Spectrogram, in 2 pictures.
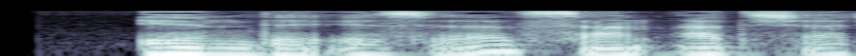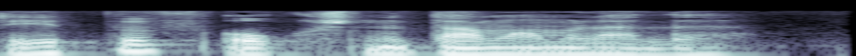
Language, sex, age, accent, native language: Uzbek, male, 25-34, Toshkent shahri, Uzbek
